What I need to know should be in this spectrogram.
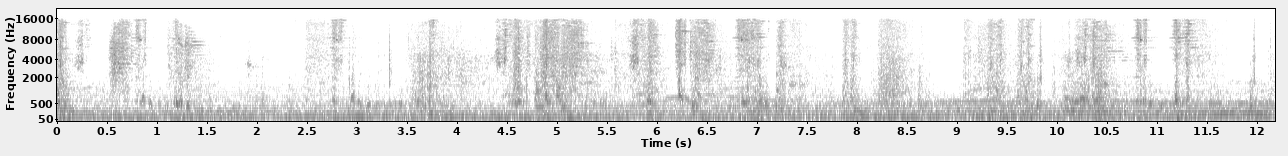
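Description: Energy bolts whoosh through the air.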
